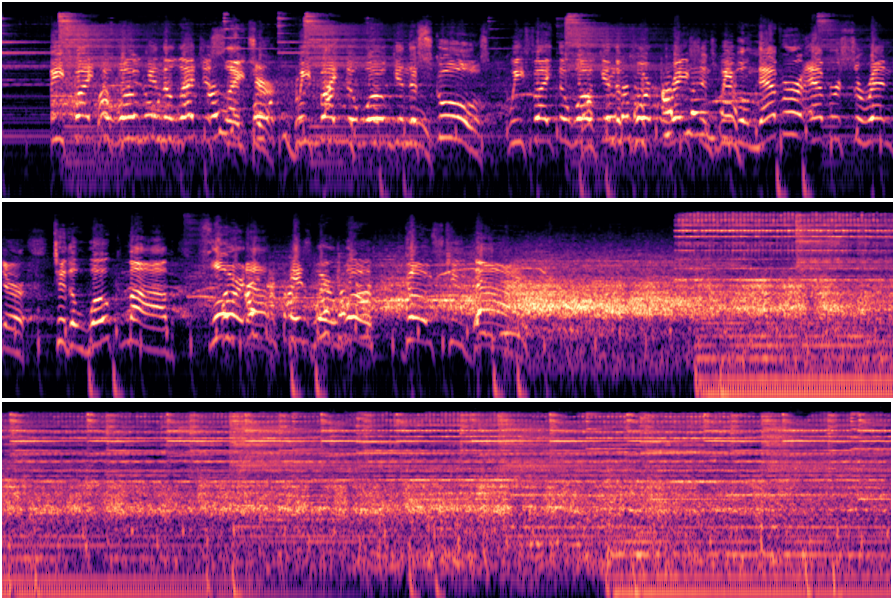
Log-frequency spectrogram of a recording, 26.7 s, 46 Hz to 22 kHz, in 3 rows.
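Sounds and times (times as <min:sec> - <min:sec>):
alarm clock ringing: 0:00.0 - 0:08.2, 0:15.6 - 0:26.7
speech: 0:00.8 - 0:15.1
laughter: 0:11.1 - 0:15.7.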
